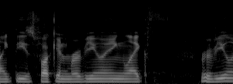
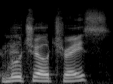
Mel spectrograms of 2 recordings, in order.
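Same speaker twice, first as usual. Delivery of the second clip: slow, louder mock-Spanish flourish; playful Spanish; 5 dB louder, much slower than usual. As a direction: draw out the Spanish theme playfully. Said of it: "I'm giving the Spanish theme".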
